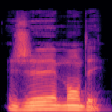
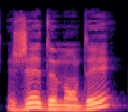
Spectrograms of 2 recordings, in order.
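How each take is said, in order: First: The 'de' syllable is dropped. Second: The 'de' syllable is fully pronounced.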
